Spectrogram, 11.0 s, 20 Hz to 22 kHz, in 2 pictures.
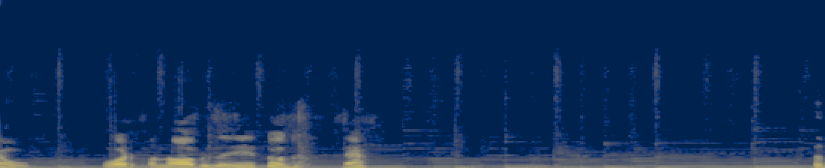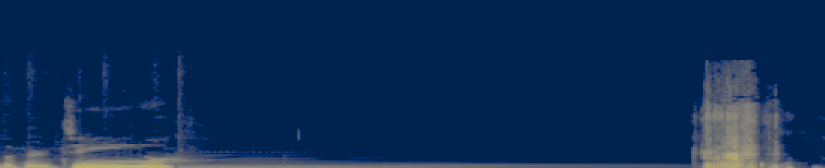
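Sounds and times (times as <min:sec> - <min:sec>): acoustic guitar music: 0:00.0 - 0:08.9.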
